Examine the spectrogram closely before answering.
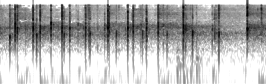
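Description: An audience applauds a returning guest: a dense, steady patter of many overlapping hand claps, fairly loud, with sharp individual claps standing out now and then, lasting about three seconds.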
